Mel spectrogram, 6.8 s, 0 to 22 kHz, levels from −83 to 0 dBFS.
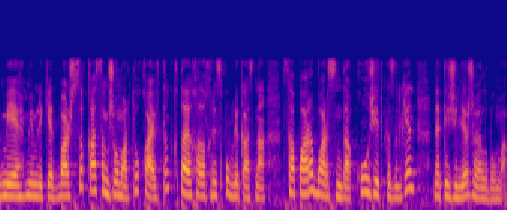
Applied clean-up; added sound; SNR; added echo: none; none; none; none.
